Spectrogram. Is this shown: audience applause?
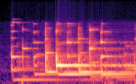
no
